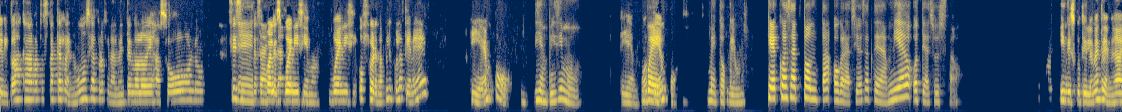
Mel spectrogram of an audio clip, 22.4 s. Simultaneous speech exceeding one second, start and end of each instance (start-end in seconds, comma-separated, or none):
4.7-6.1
